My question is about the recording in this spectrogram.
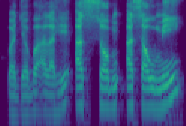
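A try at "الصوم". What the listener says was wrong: man as-saum. Enggak ada waw di sini loh.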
